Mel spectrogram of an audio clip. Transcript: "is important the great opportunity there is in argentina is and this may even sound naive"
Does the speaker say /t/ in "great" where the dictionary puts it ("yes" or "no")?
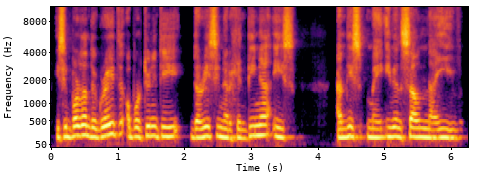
yes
